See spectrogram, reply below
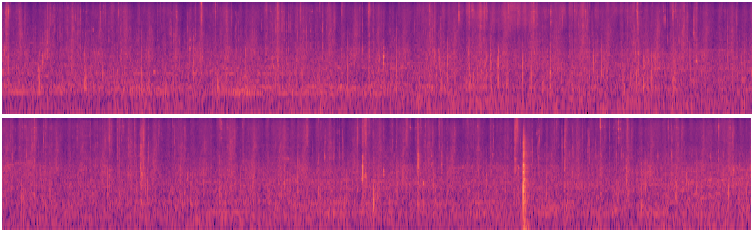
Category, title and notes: Soundscapes > Urban
Walking down an empty street semi-fast. Featuring rustling of a winter coat, slight wind, distant voices and chatter and clicks.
